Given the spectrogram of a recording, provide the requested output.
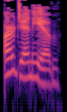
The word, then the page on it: argenteum: British English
